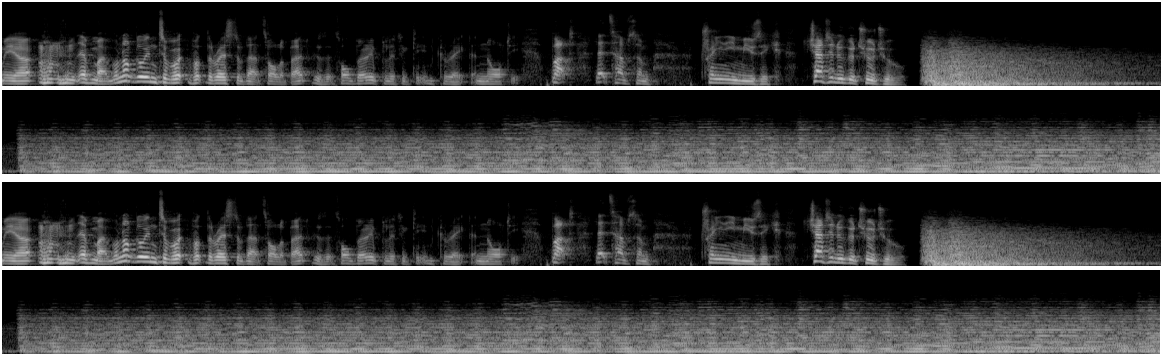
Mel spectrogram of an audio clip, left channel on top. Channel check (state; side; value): identical; both; correlation 1.00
